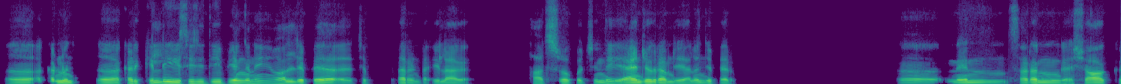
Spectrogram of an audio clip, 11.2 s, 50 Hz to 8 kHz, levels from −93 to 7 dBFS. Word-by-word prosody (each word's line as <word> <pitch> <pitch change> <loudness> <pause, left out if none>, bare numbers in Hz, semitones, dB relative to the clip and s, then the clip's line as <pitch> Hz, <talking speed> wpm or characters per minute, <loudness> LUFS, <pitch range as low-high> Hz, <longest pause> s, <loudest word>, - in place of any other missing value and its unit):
ఆహ్, 125 -2 +1
అక్కడి 120 -1 0
నుంచి 125 0 +1 0.2
ఆహ్, 125 -1 +4
అక్కడికెళ్లి 130 +6 +1
ఈసీజీ 150 +1 -1
తీపియంగనే 150 +3 +1 0.2
వాళ్ళు 125 -6 +1
చెప్పా 125 +2 +4 0.4
చెప్పారంట 115 0 -6 0.2
ఇలా 110 -1 -1 0.8
హార్ట్ 115 -1 -5
స్ట్రోక్ 120 -2 -3
ఒచ్చింది, 125 +8 -5 0.2
యాంజియోగ్రామ్ 115 -2 +5
జేయాలని 115 +7 -2
చెప్పారు. - - -5 1.7
ఆ! 115 - -10 0.5
నేను 125 +1 +3 0.4
సడెన్‌గా 135 +4 +1
షాక్ 120 0 +2
125 Hz, 110 wpm, -23 LUFS, 115-135 Hz, 1.7 s, యాంజియోగ్రామ్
